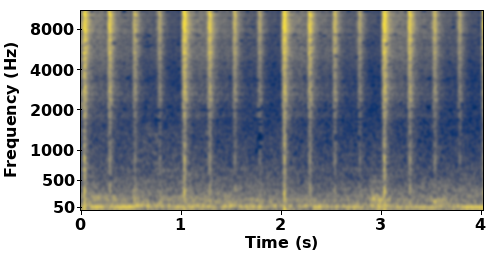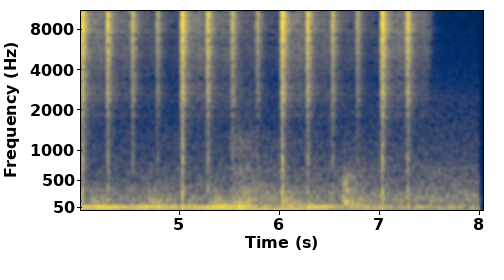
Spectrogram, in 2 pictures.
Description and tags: bumbling around with the KC2
electric, kaossilator2, sound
